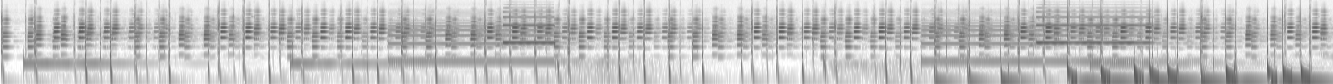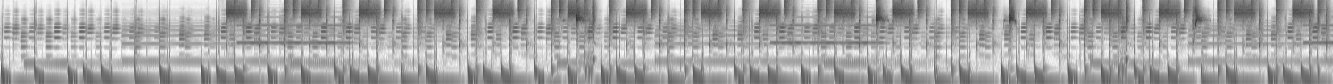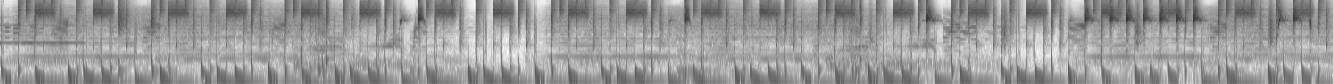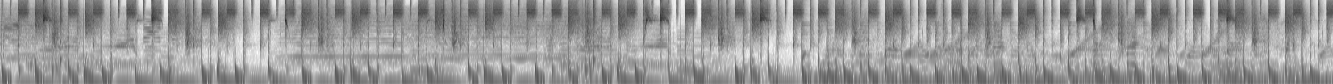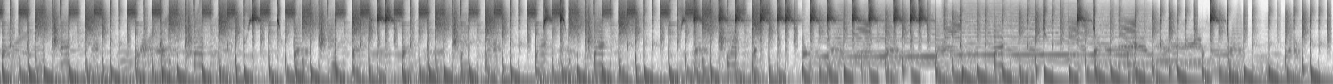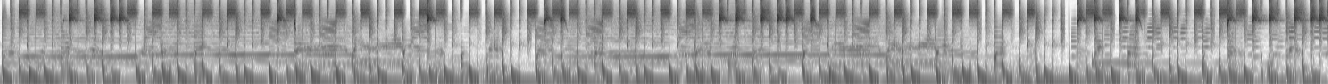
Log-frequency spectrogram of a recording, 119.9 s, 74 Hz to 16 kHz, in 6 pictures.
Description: Today’s entry for the chord progression game with current grouping: DN, OT, TR8S, Rev2.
